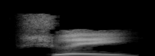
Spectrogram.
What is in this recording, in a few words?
"谁", Chinese; Chinese Grammar Wiki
